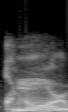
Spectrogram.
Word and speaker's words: Knorr: it's in it's pronounced conor not nor or yeah yep it's the beauty of the german language you have to pronounce every letter it's like pinoy oh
